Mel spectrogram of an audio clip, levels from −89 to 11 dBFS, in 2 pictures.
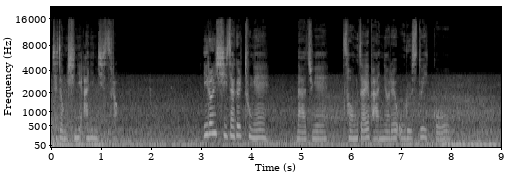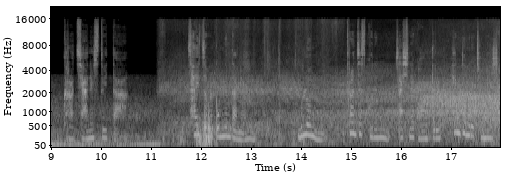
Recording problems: traffic noise; loud; throughout; 3 dB below the speech

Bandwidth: 15.5 kHz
